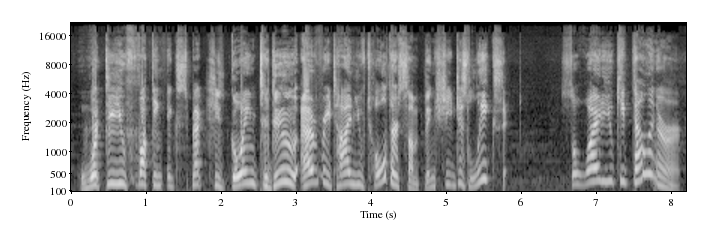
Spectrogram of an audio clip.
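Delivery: high-pitched, incredulous telling-off; hammed-up exasperation, pitch climbing high; exasperated scolding. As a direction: scold him in pleading, high-voiced disbelief.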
